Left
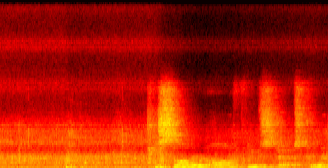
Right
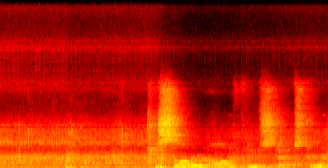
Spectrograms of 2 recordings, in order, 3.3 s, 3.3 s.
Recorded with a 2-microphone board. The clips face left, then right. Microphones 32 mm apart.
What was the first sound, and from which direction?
A man speaking, 10° right (ahead or behind).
